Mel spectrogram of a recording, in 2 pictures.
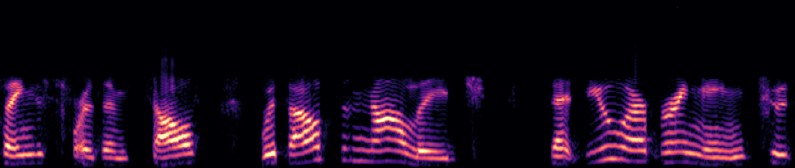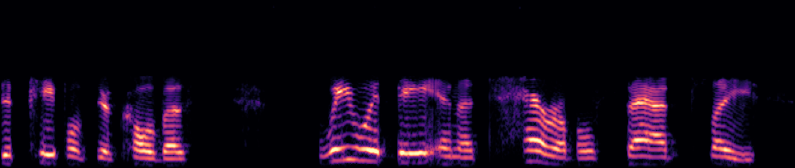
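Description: A woman's fairly high voice with lively intonation at a fairly slow pace, a plain, everyday voice. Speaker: caller. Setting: phone call.

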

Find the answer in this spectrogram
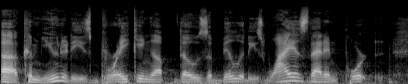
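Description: In a very clean recording with a silent background, a man with an American accent uses an ordinary speaking voice, medium in pitch, with ordinary pitch variation. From US South, Jackson, Mississippi. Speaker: criminal justice policy analyst. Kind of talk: interview. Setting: conference sidelines.

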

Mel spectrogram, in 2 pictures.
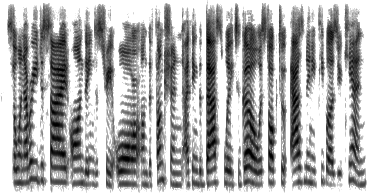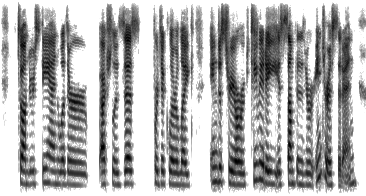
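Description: A woman's medium-pitched voice with a Russian accent, fairly quick and fairly even in intonation, in a dry, close sound with no echo. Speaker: marketing analytics consultant. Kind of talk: interview.

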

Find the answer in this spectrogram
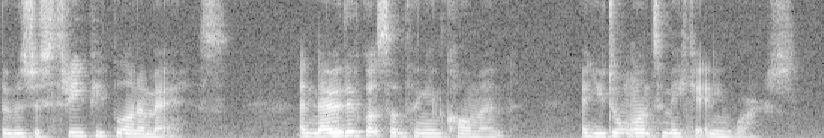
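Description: Intonation stays fairly even in this natural reading voice.

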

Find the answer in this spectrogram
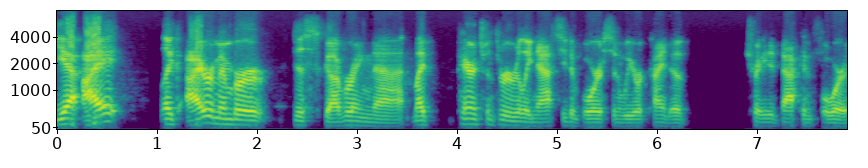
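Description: At a moderate pace, a man with an ordinary speaking voice and medium pitch talks with big swings in loudness. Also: lively intonation. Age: 30s. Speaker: actor and comedian. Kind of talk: casual chat.

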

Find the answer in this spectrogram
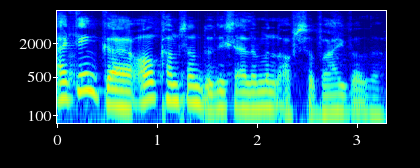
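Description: A man speaks with a Malaysian accent. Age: 70s. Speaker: restaurant owner. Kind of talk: interview.

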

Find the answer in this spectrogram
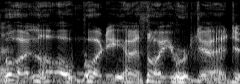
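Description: Fairly slow, high-pitched put-on character voice from a man. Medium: actual play. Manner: friendly, chatty.

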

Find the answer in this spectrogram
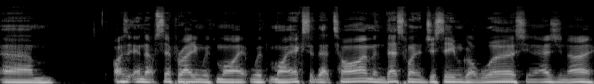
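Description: The speaker is a man with a medium pitch and fairly even intonation. He talks at a fairly quick pace. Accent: Australian. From Brisbane, Australia. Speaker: bodyguard and security business owner. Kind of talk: casual interview chat.

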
